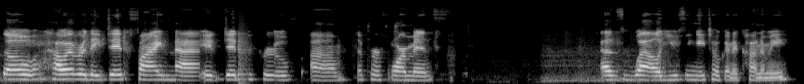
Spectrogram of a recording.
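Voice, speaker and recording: A woman's voice: mid-range voice, level tone, a little slow, sharp tone, a little hiss or hum, poor audio. A young woman from Indiana giving a class presentation, summarizing research articles hesitantly from her notes. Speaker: student presenter.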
